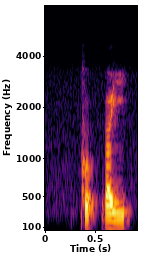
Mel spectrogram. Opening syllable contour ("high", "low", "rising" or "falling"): low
